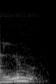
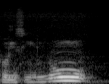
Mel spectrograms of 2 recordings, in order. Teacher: नून गुन्ना लगाने से लू आवाज़ में थोड़ा सा नाक से आवाज़ निकलेगी थोड़ी सी लू।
